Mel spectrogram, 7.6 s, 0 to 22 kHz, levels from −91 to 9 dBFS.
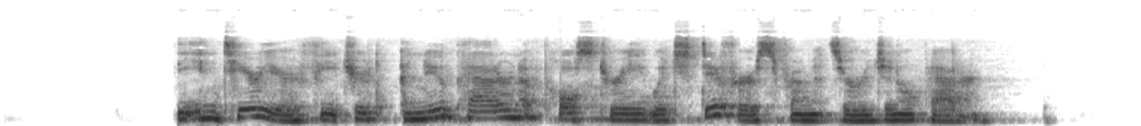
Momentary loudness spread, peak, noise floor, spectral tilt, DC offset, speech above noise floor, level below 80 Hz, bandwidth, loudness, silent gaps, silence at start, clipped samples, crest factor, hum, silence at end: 5 LU; -6 dBFS; -55 dBFS; -5.5 dB/octave; under 0.1%; 37 dB; -62 dBFS; 7.8 kHz; -19 LUFS; none; 1.2 s; under 0.1%; 14 dB; none; 1 s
